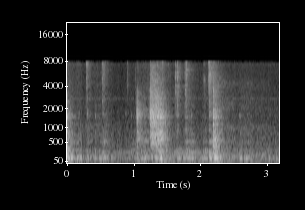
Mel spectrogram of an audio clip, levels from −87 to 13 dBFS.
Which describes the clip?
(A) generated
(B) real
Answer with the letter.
B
